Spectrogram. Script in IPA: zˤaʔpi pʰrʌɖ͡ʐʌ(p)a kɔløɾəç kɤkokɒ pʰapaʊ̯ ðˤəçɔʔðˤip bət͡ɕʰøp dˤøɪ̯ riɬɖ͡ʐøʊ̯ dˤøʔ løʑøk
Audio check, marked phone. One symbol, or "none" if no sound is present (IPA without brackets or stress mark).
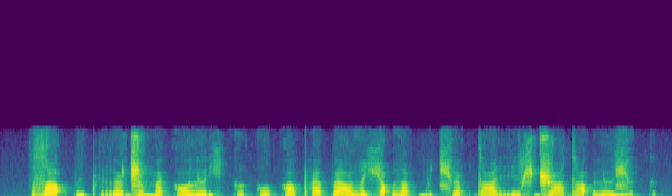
m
